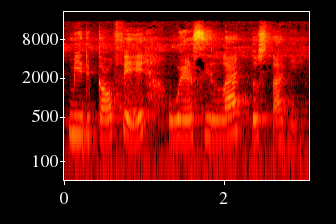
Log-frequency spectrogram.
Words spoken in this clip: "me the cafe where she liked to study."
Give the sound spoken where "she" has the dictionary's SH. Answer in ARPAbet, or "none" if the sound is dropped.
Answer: S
